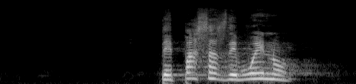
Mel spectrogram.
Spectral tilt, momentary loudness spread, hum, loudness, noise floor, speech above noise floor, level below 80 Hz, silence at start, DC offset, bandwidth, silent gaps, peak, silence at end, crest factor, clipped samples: -4.5 dB/octave; 6 LU; none; -16 LUFS; -72 dBFS; 56 dB; -50 dBFS; 1.6 s; under 0.1%; 14 kHz; none; -2 dBFS; 0.6 s; 18 dB; under 0.1%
